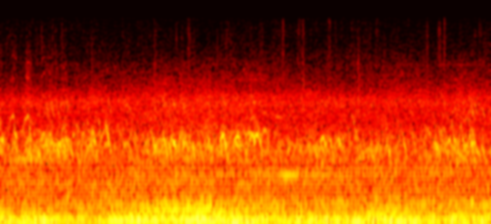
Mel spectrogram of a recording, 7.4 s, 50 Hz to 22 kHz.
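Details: A crèche of 30+ Canada goose goslings (34 counted earlier), recorded 13 June 2015, peeping at once: thin, high, upslurred peeps overlapping several times a second, over a steady low rumble.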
